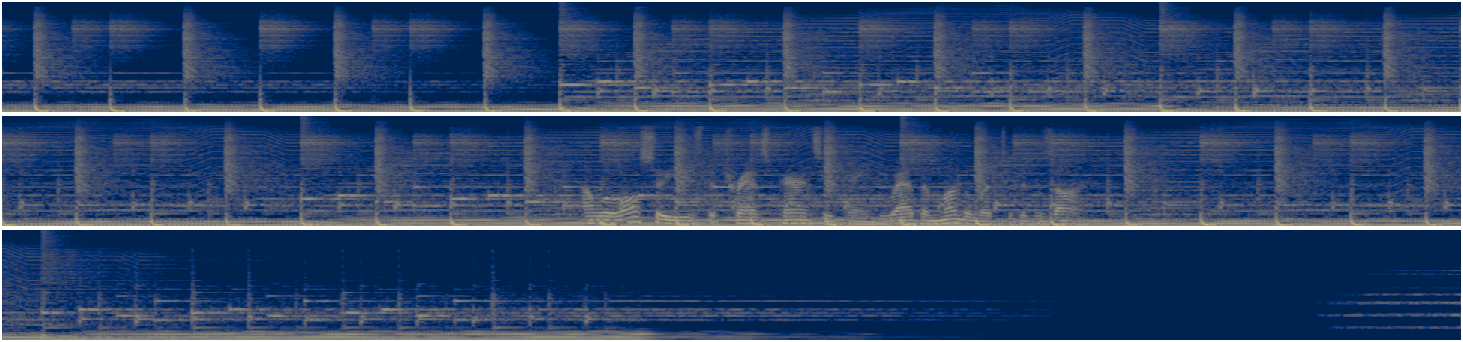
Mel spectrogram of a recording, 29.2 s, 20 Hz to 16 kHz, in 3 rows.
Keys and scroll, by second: 11.9 ctrl+x, 16.7 ctrl+f, 27.1 ctrl+f, 27.3 Down, 27.3 Down, 27.7 Down, 28.1 Down.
